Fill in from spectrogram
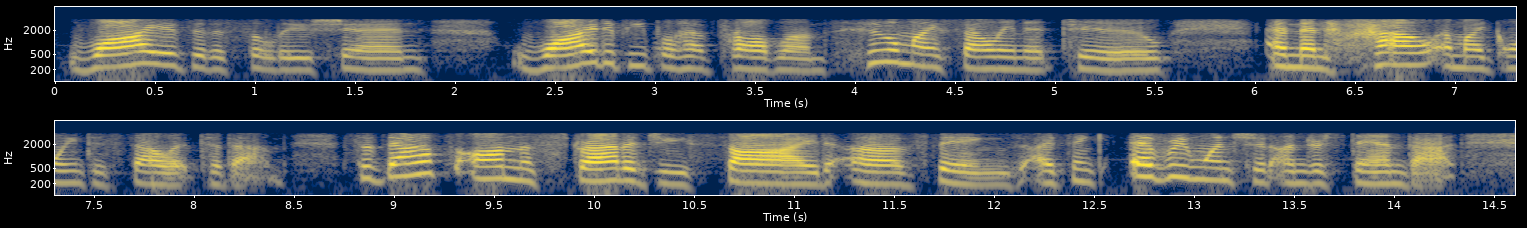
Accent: Pacific Northwest, United States; Well, you know, I'm from the Northwest.

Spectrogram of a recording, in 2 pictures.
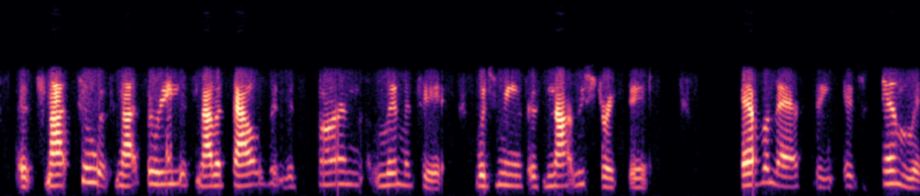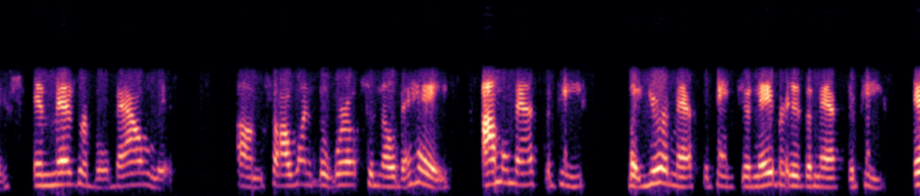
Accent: Miami, Florida, United States; now in Apollo Beach, United States; I'm 31 years old. I'm from Miami, Florida, and right now I reside in Apollo Beach, Florida.

